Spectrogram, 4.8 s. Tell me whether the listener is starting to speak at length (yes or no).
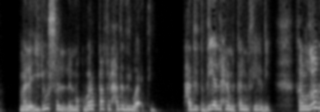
no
